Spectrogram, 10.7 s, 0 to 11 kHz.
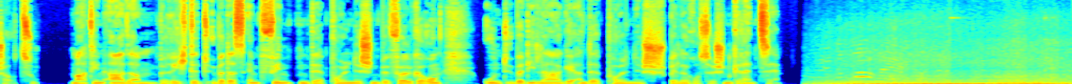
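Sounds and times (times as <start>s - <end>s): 
speech: 0.0s - 8.7s
heavy tanks rumbling past at military parade: 8.0s - 10.7s.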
